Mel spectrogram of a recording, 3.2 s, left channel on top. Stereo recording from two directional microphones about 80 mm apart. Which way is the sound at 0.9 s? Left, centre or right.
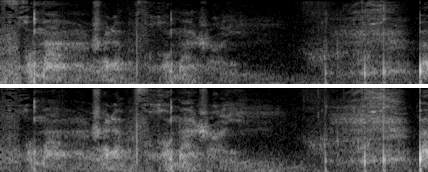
Right.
